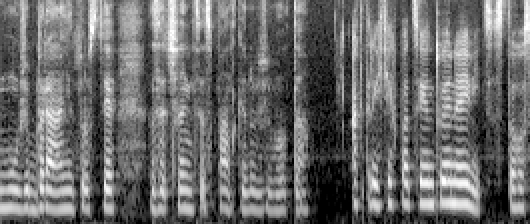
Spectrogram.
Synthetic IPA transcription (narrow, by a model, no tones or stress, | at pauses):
muːʒɛbɾaːɲɪt̪̚pɾo̞scʲɛzat͡ʃlɛɲɪsɛspaːt̪kɪdo̞ʒɪvo̞t̪a | ʔakt̪ɛɾiːxcɛxpat͡sɪjɛnt̪uːjɛnɛjviːt͡sst̪oɦos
